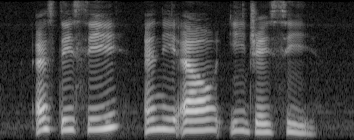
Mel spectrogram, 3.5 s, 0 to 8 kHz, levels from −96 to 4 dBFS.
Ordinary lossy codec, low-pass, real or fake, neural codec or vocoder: none; none; real; none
